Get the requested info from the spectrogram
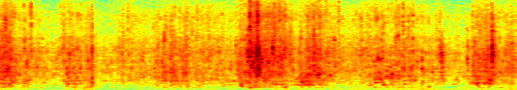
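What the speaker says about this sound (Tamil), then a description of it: "இந்த தண்ணி போகிறது பக்கத்தில் இருக்கு" Floodwater from a cyclone flows steadily past a house in eastern Sri Lanka, a continuous broadband rush and trickle that holds at an even level throughout, with no voices over it.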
